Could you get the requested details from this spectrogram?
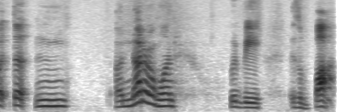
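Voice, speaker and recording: Recorded with a dry, close sound and no echo, a man speaks at a high pitch and moderate pace with very wide pitch swings. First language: not English. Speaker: YouTuber. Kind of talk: opinion monologue. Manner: halting.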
